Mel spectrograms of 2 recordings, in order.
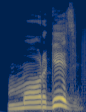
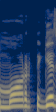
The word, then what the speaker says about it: mortgage: मॉर्गेज। इसको मॉर्टगेज मत पढ़िएगा, मॉर्गेज पढ़ेंगे।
